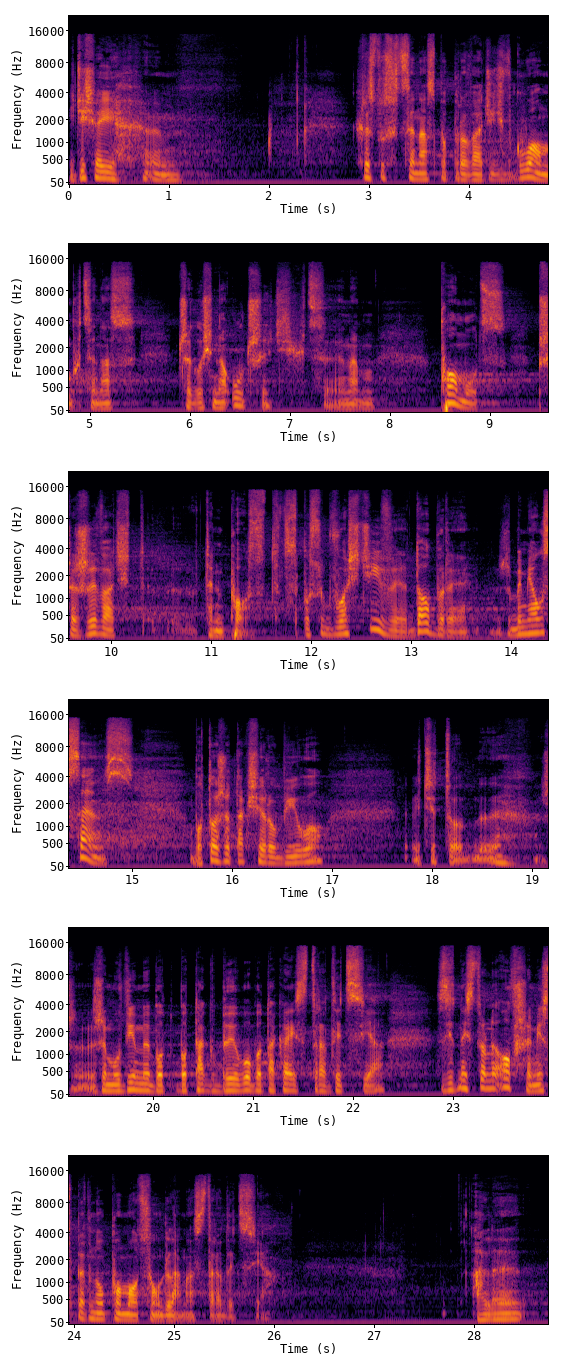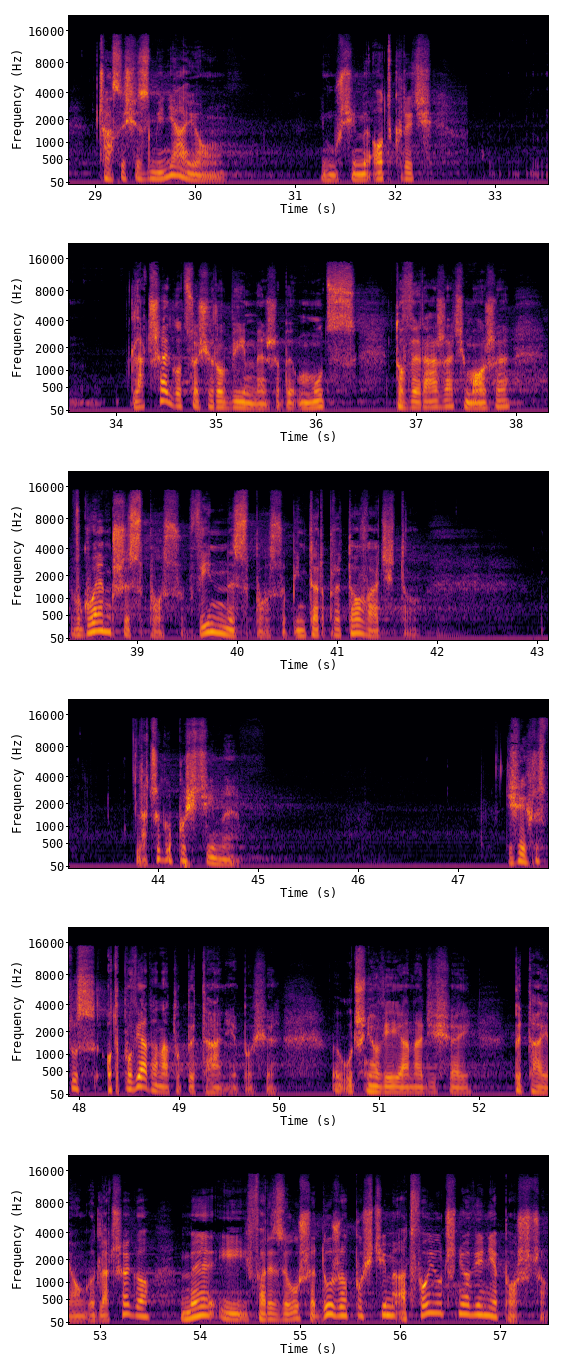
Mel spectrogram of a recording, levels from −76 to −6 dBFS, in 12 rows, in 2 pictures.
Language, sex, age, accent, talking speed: Polish, male, 50-69, native, 110 wpm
